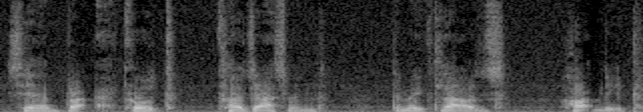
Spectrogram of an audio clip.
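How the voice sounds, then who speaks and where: A man narrating scripted fiction as an amateur reader, halting and sometimes stumbling over his words. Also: medium pitch, darkish tone, slightly rough, rough recording.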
